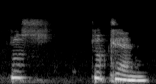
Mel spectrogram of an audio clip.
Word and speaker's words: Frühstücken: এটার উচ্চারণটা করবে হচ্ছে মেঘলা, এটা কি? Frühstücken.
